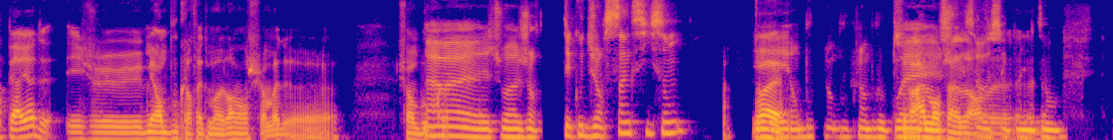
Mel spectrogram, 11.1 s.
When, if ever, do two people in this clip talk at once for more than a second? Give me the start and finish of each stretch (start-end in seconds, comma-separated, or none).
8.9-10.4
